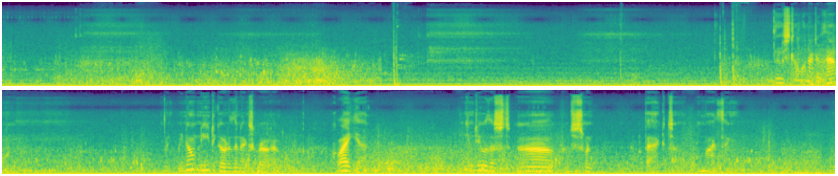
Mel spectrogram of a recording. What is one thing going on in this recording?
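A low underwater rumble drones steadily.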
